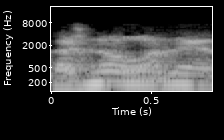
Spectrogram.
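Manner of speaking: brisk, dismissive, brushing-off shout. Recalling a woman shouting into his darkened childhood bedroom: retelling a shout. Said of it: "she would shout".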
